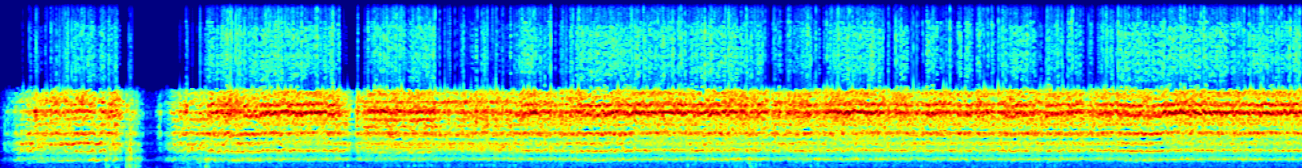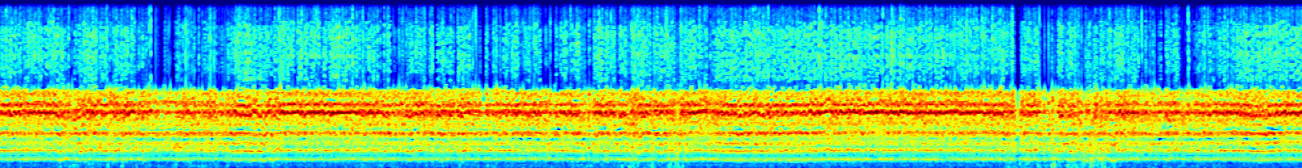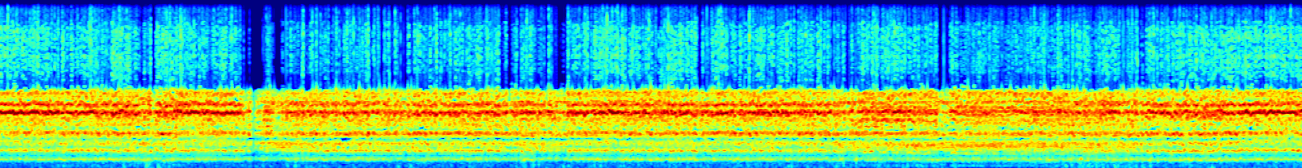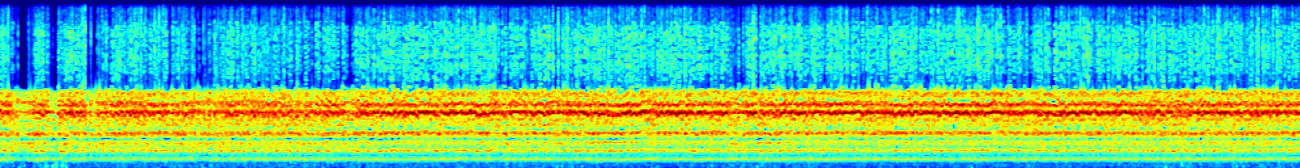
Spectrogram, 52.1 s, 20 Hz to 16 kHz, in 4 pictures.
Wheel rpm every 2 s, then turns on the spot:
120, 200, 220, 230, 240, 230, 240, 230, 230, 230, 220, 230, 230, 230, 230, 230, 230, 220, 220, 220, 230, 230, 230, 230, 230, 230.
none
